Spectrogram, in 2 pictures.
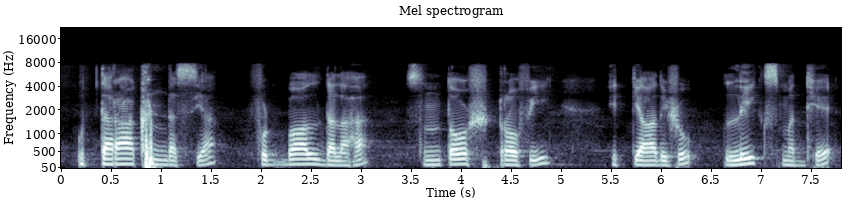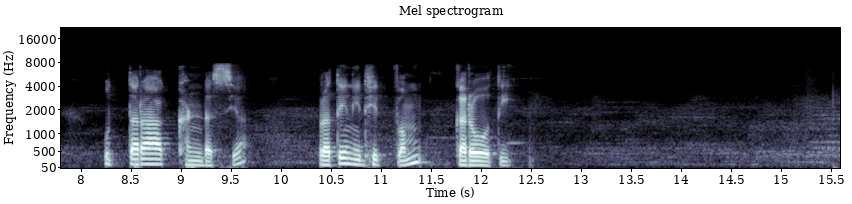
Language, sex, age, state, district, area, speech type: Sanskrit, male, 18-30, Karnataka, Chikkamagaluru, urban, read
